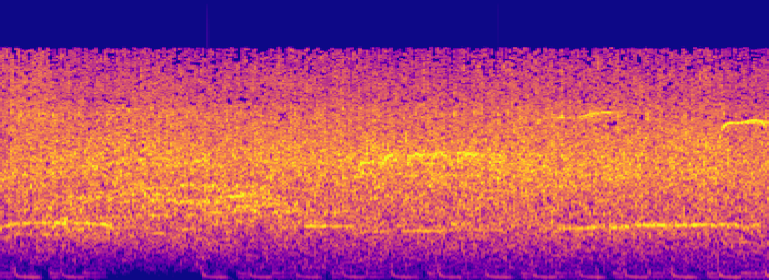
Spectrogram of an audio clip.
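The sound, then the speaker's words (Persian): An audience claps at an official meeting after promises from the podium, a loud, continuous wash of dense applause that holds steady throughout. “اونا هم که اون پای نشستن دست میزنن دیگه، فرق نمیکنه.”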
